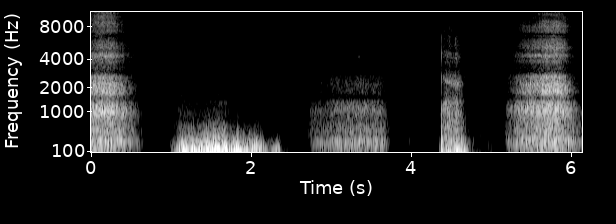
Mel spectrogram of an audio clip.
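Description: Close, quiet breathing near the listener, with about five soft breaths separated by brief silences. Some are fuller and lower, while others are shorter and airier.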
